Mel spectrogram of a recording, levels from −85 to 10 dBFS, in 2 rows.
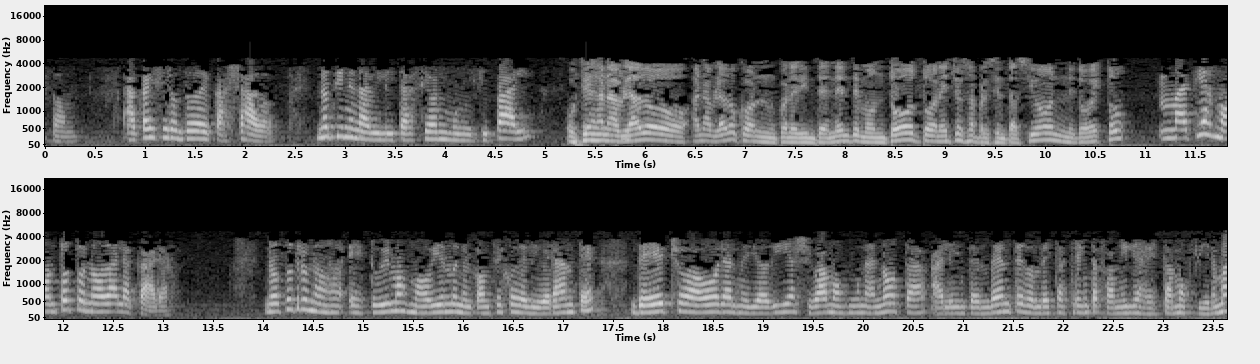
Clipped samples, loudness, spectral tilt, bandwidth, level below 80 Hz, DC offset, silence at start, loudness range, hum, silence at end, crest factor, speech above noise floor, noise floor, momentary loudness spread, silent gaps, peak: under 0.1%; -15 LUFS; -11 dB/octave; 5 kHz; -46 dBFS; under 0.1%; 0.05 s; 3 LU; none; 0 s; 16 dB; 32 dB; -47 dBFS; 8 LU; none; 0 dBFS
